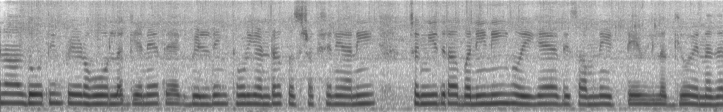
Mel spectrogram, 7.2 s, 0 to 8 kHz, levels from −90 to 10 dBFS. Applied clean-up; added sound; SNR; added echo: none; Bathtub (filling or washing) / Water tap, faucet; 19 dB; none.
